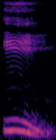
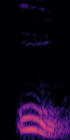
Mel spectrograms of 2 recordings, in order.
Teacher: জেরের উচ্চারণ এটা ঠোঁট দুদিকে ছড়িয়ে বলতে হয় যেমন হামজা জের ই এবং পেশের উচ্চারণ ঠোঁট গোল করে পড়তে হয়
